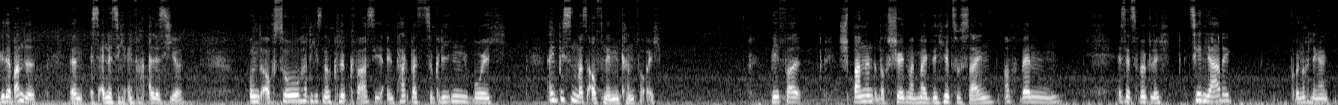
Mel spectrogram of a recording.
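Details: Adult man who stutters; he reports his stuttering worsens in cold winter weather and when he has a cold; stuttering.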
